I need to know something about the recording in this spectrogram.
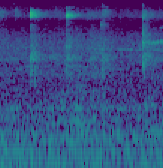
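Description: Very quiet eating sounds: a few faint clicks and ticks, about three in two seconds, as rice is eaten by hand from a steel plate.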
